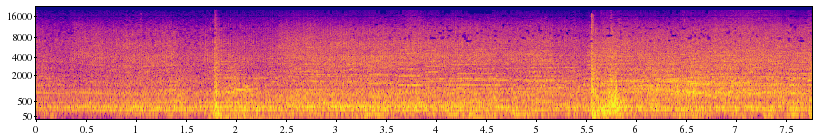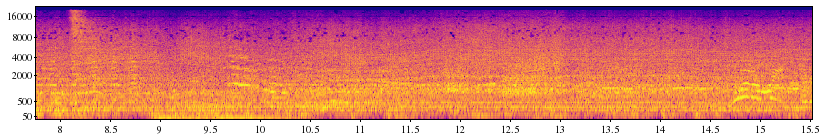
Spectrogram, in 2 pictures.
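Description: Race cars roar along a track on the final lap in Mafia Definitive Edition, a loud continuous engine drone with passing surges, and a voice speaks over the noise.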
